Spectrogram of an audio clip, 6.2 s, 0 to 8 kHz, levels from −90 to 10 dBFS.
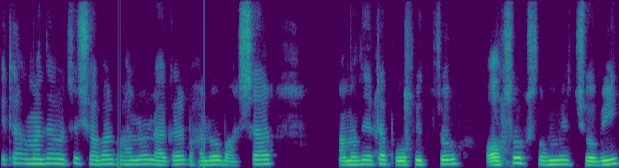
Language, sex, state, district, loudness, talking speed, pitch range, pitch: Bengali, female, West Bengal, North 24 Parganas, -21 LUFS, 125 wpm, 185-220 Hz, 195 Hz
